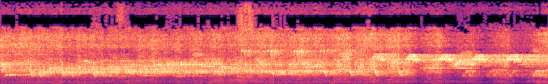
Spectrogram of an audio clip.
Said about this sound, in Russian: Вот, например, для примера я вам хочу показать, как звучит глухая деревушка на окраине нашего болота. Вот соловьи, там кукушки.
